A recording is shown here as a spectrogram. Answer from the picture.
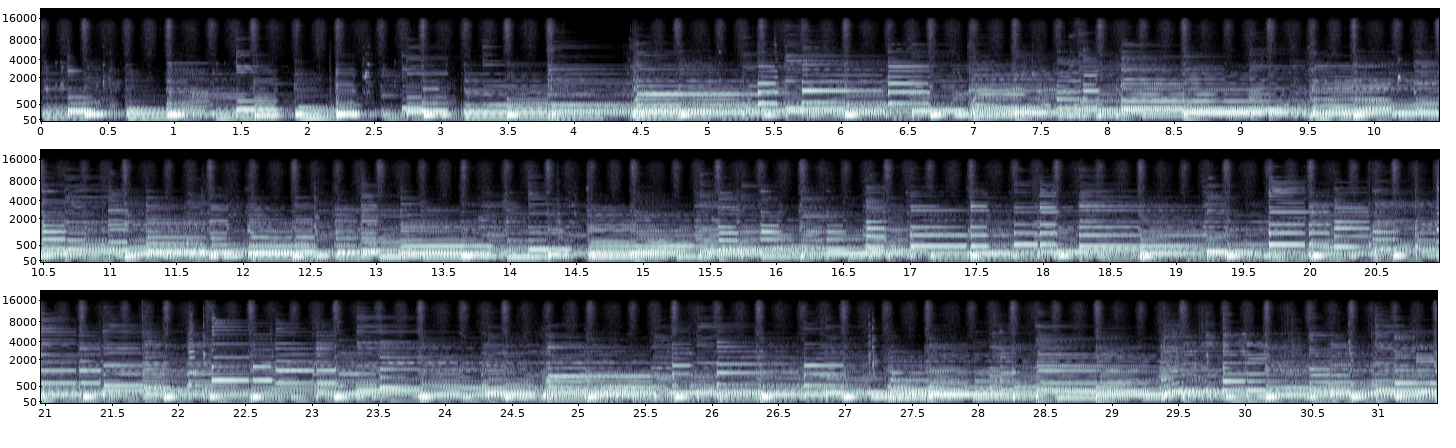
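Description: Instrumental background music led by acoustic guitar, playing steadily.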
